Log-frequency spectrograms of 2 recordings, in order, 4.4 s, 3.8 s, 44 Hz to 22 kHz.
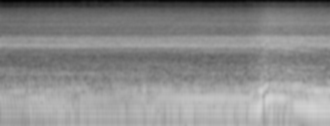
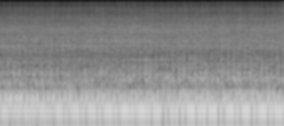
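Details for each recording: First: Suzuki motorcycle, free bike first start after refitting airbox seal over carbs: fires straight up to a fast idle of about 3,000 rpm with one blip, too high; idle adjustment then brings revs down. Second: Suzuki motorcycle after idle adjustment knocked revs from about 3,000 to around 1,600 rpm, then up roughly 100: steady, even low idle with smooth firing, no hunting or misfire; throttle possibly a bit sticky.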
